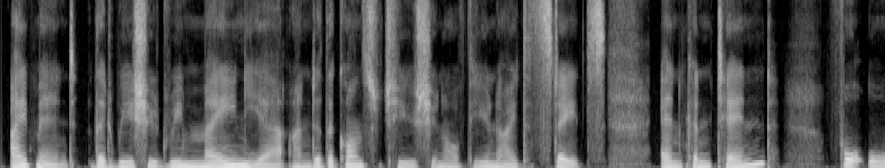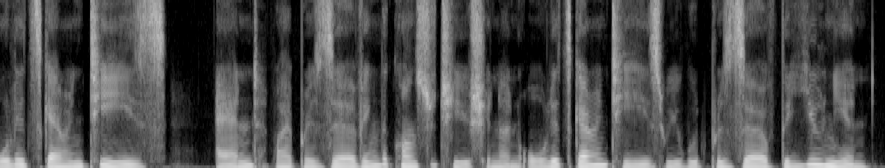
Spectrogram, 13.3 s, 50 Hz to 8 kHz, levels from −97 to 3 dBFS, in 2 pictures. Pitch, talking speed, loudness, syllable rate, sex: 180 Hz, 155 wpm, -19 LUFS, 4.8 syllables/s, female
